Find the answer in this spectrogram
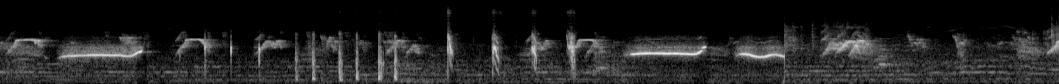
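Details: Pet green parrot, a Mithu or rose-ringed parakeet, talking: steady pure whistles, harsh squawks and a rapid run of sharp clicks, then more flat whistled notes and scratchy chatter.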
